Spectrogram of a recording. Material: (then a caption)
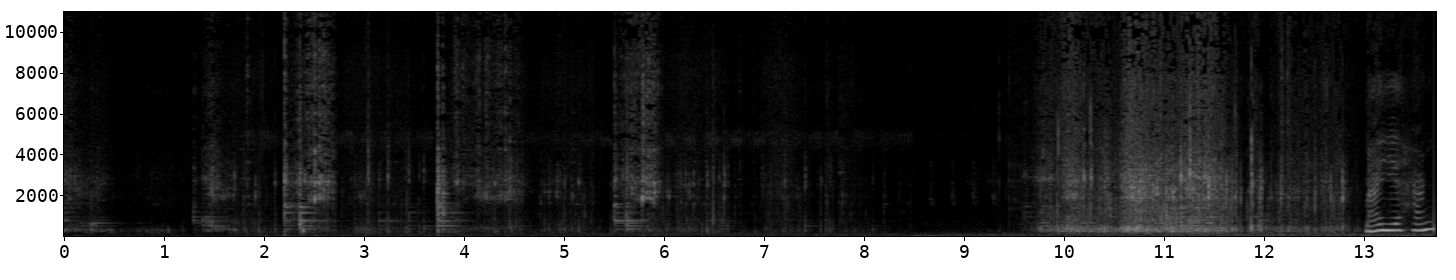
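Dried fruit. Longan fruits baked slowly over a charcoal stove for three days and nights are shaken, giving bursts of dry clicking and rattling as the shrunken fruit knock together. A louder, denser rattle follows near the end, and a brief tonal sweep closes the clip. When a fruit is opened, the flesh is dry, though the seed may not be fully dried.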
